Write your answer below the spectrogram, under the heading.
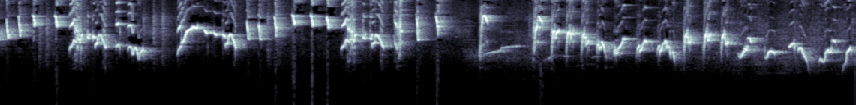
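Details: White-rumped shama song used to teach young spotted birds to sing: continuous high, tumbling phrases of rapid downslurred chirps and twittering notes with only brief pauses.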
